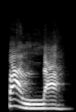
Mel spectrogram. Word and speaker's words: palla: couple: PALA: one L, PALLA double L. Have you heard that in pronouncing PALLA with two L's, I have prolonged ever so slightly the sound of the consonant L?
